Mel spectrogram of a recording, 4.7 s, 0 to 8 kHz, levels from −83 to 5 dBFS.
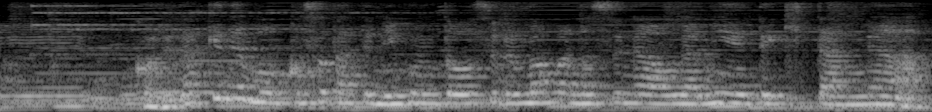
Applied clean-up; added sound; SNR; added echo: none; none; none; reverberation time 0.6 s.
